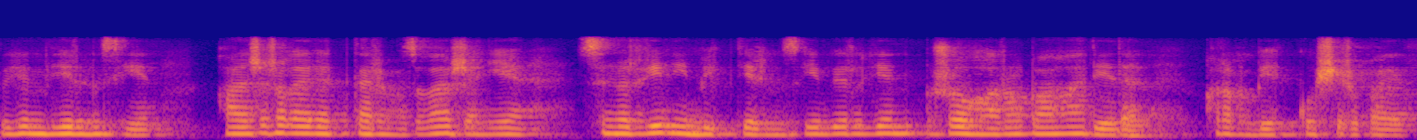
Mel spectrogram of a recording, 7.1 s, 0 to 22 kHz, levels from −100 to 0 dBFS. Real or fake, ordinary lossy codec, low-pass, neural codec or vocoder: fake; none; 7.2 kHz; codec, 16 kHz, 0.8 kbps, ZipCodec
